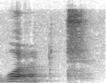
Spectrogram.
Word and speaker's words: worked: Quando eu digo worked, é uma sílaba só, um som só. Worked.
